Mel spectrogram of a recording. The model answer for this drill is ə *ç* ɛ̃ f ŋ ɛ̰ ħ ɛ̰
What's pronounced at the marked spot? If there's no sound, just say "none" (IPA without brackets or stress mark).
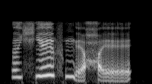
ç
